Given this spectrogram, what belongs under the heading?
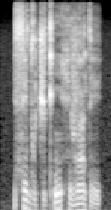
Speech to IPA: s e˦ d o˨ t͡ʃ ɪ˨ kʼ ĩ˦ h ɪ˦˨ v ã˦ t e˨

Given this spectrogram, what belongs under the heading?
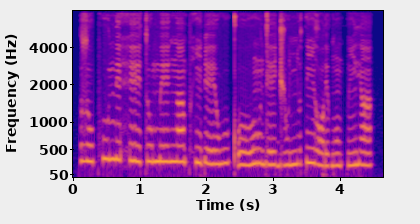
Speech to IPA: z o˨ pʰ u˦ n e˦ h eː˦˨ t ʊ˦ m eː˦ ŋ ã˦ pʰ ĩ˨ ɗ eː˨ w u˦ kʼ oː˨ ɣ ũ˦ d eː˨ d͡ʒ u˨ ɲ ʊ˦ t ĩ˦ ɣ ɔ˨ ɾ e˨˦ ɡʷ ũ˨ p ĩ˨˦ j ã˦

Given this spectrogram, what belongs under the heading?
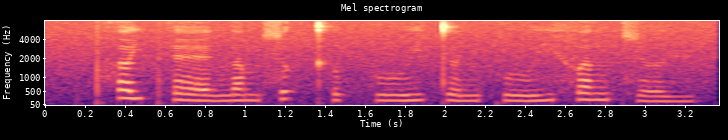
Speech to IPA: pʰ ɐ˥ j pʰ ɛː˨˩ ŋ ɐ˨ m s ʊ˥ k̚ t̪ʰ ʊ˨ k̚ f uː˨˥ j t̪ ɵ˨˧ n k uː˨˥ j f ɐ˥ ŋ t͡s ɵ˨ ɥ

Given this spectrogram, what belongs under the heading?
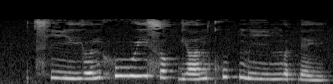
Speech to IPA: t͡sʰ iː˨ j ɵ˨˥ n h uː˥ j s ʊ˧ k̚ j ɐ˨˥ n kʷʰ ɪ˥ k̚ m iː˨ ŋ ɵ˨ t̚ e˨˩ j

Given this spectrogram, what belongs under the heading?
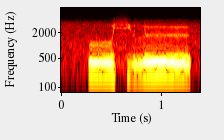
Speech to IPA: ʊː sʲ ʊ l ø

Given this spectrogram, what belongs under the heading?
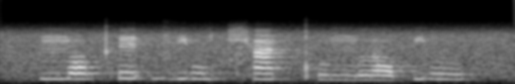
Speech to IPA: n̪ ɔ˧ kʰ e˦ ʔ d͡z j u˥˧ t͡ɕʰ ã˦ t̚ pʰ u˨˩ ŋ l ɔ˨˩ p j u˥˧

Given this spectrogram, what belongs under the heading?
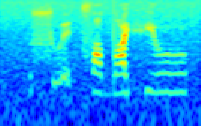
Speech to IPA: sʷ ḛ t͡s ʏ dˤ i fʲ u

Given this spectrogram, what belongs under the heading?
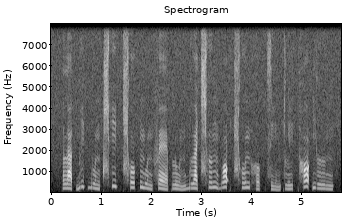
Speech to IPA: l a˨˩ t̚ b i˥˩ ʔ b u˨˩ n t͡ɕʰ i˥˩ ʔ t͡ɕʰ o˦˥ k̚ m u˨˩ n f ɛː˨˩ p l u˩˦ n b ɯ˧ a̯ t͡ɕʰ ɯ˥˩ ŋ b ɔ˥˩ ʔ t͡ɕʰ u˥˩ n h o˨˩ k̚ s i˩˦ n k l i˦˥ t̚ h ɔ˥˩ ʔ j ɯ˧ ŋ

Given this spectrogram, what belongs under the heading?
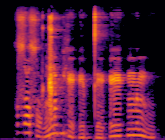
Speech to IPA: zˤ ɵ˥ sˤ u˩ ŋ͡ǁ u˥ b j e˩ ʔ e˩ b t e˩ ʔ e˥ | m ɵ˥ m u˩

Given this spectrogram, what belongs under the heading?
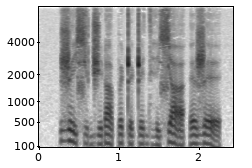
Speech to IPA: ʐ e ɕ ɘ d͡ʒ i ɽ a p ɛ ʈ e ʈ e dʱ e ɕ a | ɛ ʐ ɛ

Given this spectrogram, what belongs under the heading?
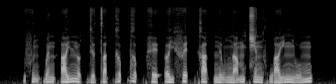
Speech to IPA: f ɨ̰˧˨ ŋ ɓ ə˨˩ n ʔ a˨˦ j n o˨˩ t̚ z ɨ̰˧˨ t̪ a˨˩ t̚ ɣ ə˦˥ p̚ ɣ ə˨˩ p̚ h e˨˩ ʔ ə˧ j f e˦˥ t̚ k a˨˩ t̚ n ɨ̰˧˨ w n a̰˧˥ m t͡ɕ ə˧ n k w a˨˦ j ɲ u˨˦ m

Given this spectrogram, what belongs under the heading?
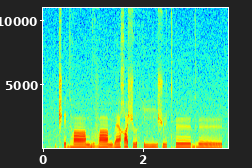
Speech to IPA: t͡ʃʼ e ɡʱ ɑː m b ɯ v ɑː m b æ χ ɑ ʃ ɯ h iː ʃ y tʰ øː ɡʱ øː

